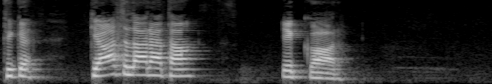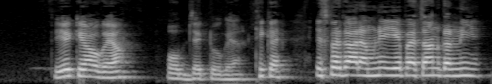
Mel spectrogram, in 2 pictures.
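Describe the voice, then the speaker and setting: A man's voice: sits high, expressive, unhurried, long pauses. A man teaching English grammar in a classroom-style lesson, patiently quizzing his listeners with rhetorical questions. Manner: patient, keeps asking the class rhetorical questions and saying "ठीक है".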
